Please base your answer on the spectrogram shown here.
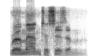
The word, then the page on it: romanticism: British English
